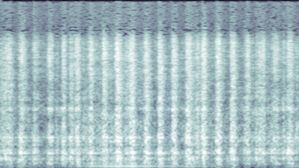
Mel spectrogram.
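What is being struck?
Woven loop-pile carpet.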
